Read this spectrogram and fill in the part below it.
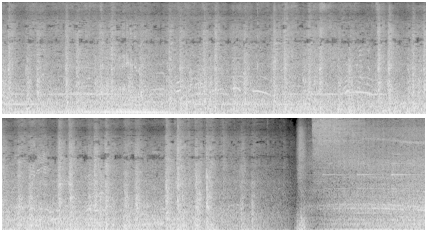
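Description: A crowded train in Bangladesh rumbles loudly along the rails with a steady roar and rhythmic clatter of the wagons. The noise cuts out sharply near the end, then resumes.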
